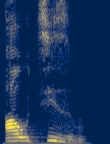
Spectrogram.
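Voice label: "autizm", Azerbaijani; Orfoqrafiya Lüğəti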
